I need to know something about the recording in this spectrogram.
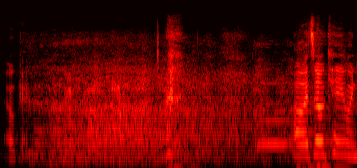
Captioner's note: laughter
